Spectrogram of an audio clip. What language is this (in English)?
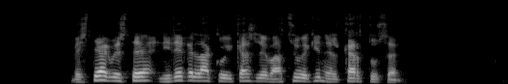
Basque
